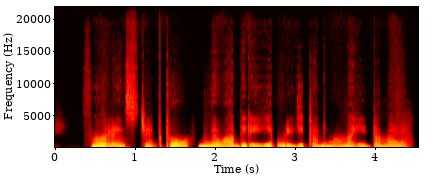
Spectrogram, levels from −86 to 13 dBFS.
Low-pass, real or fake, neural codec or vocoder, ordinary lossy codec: none; fake; codec, 44.1 kHz, 0.9 kbps, DAC; none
